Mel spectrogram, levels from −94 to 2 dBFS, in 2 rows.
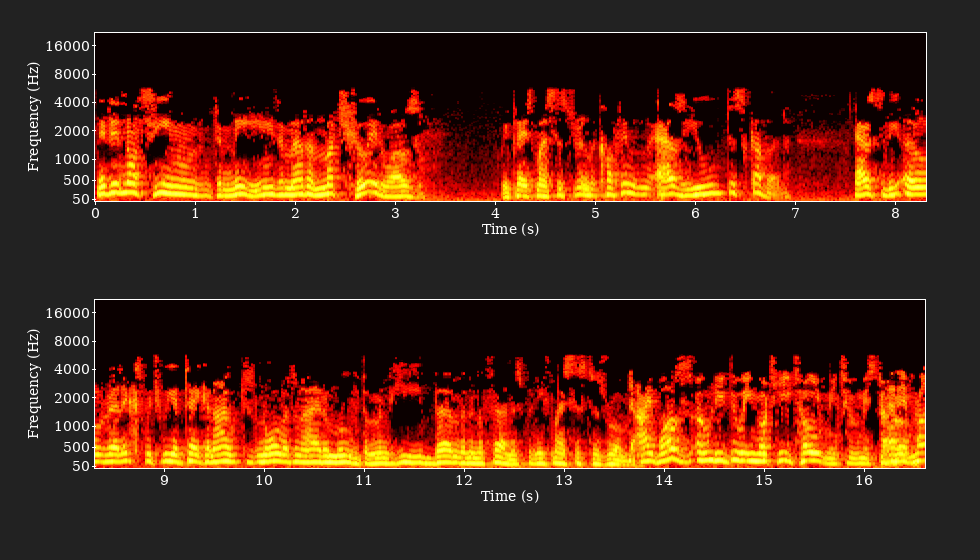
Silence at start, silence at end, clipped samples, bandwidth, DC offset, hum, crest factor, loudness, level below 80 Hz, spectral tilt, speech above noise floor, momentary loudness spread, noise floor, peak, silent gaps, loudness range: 0 s; 0 s; under 0.1%; 5.8 kHz; under 0.1%; none; 14 dB; -20 LUFS; -48 dBFS; -7.5 dB/octave; 28 dB; 7 LU; -47 dBFS; -4 dBFS; none; 4 LU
